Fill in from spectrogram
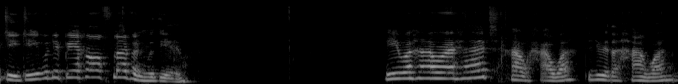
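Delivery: ordinary talk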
